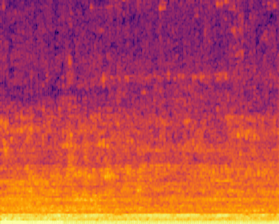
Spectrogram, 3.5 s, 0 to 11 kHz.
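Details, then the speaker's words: 1958 Farmall 350 tractor driving in a field after carburetor and fuel-tank flow fix: steady low chugging at constant speed, no stumbles or knocks; gas getting through, running well. "but I'm very pleased with the what I'm seeing so far with the Farmall gas is getting to it seems to be running"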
